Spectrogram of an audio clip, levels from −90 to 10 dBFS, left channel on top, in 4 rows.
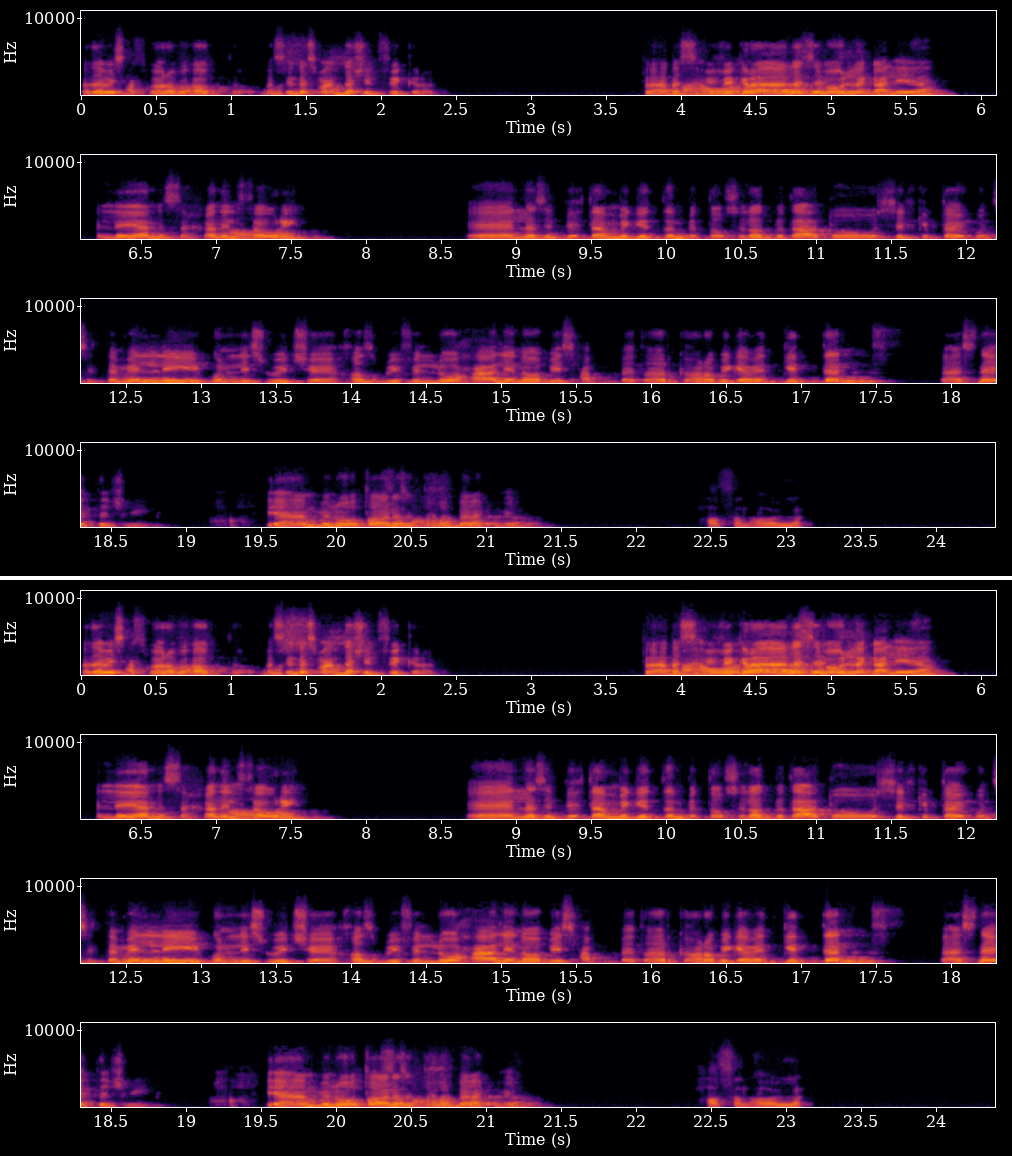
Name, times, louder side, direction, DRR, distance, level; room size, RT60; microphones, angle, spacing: voice 1, 0.0-2.4 3.8-5.8 6.2-7.7 8.7-17.6 17.9-18.8 19.5-21.3, right 2 dB, 25° right, 2.1 m, -24 dB
voice 2, 3.9-5.4 7.1-7.3 19.2-19.3 20.2-21.0 22.5-23.2, right 4 dB, 65° right, 1.0 m, -27 dB
head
